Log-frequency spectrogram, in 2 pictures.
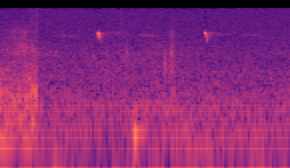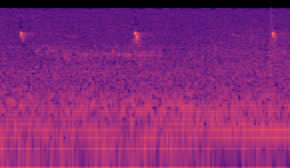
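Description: A small bird gives short, sharp high calls at an even pace.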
